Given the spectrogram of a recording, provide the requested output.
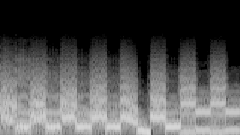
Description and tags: Processed Guitar
Glitch, Guitar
